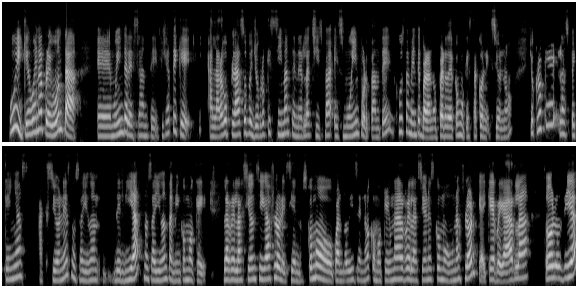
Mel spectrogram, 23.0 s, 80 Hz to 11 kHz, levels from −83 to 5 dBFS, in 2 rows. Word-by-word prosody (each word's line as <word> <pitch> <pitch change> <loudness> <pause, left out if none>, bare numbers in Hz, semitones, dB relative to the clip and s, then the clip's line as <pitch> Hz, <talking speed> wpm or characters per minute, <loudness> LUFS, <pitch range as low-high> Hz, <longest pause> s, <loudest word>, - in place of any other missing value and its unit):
Uy, 390 -2 +4
qué 260 +1 +2
buena 335 +7 +4
pregunta, 280 +6 +5 0.4
eh, 225 0 0
muy 235 +3 -2
interesante. 240 -7 -3
Fíjate 295 +7 -4
que, 270 - 0 0.4
a 220 - -1
largo 235 +7 +1
plazo, 265 +1 +2
pues, 280 -3 -3
yo 230 0 -4
creo 255 +3 -7
que 305 - -8
sí 260 -2 -7
mantener 255 -7 -4
la 245 0 -2
chispa 235 0 -2
es 225 +1 -9
muy 225 +2 -3
importante, 270 - -3
justamente 305 -4 -3
para 200 -3 +6
no 205 +1 -7
perder 225 -1 +3
como 250 +1 -4
que - - -9
esta - - -6
conexión, 215 -2 -5
¿no? 205 - -10 0.3
Yo - - -3
creo 380 - +1
que, 470 - -9 0.3
las 275 -1 -3
pequeñas 275 +6 -5 0.2
acciones 235 +10 -4
nos 255 -6 -7
ayudan 225 +1 -4
del 225 -7 -8
día 245 +4 +5
nos 260 -3 -6
ayudan 225 +3 -1
también 210 -4 -2
como 235 0 -4
que, 205 -5 -3 0.3
la 240 0 +5
relación 235 +2 0
siga 250 0 +2
floreciendo. 220 -6 0
Es 205 0 -11
como 255 -6 +3
cuando 210 -1 -1
dicen, 230 0 -8
¿no? 255 +4 -3
Como 215 -4 -5
que: 220 0 -5
"Una 245 +2 +4
relación 230 -1 -1
es 245 0 -8
como 240 -4 -4
una 230 +5 -4
flor, 275 +9 +4
que - - -1
hay - - -1
que 240 0 +5
regarla 235 +8 +5 0.3
todos 270 +1 +7
los 275 -1 +2
días". 285 +5 +7
240 Hz, 185 wpm, -24 LUFS, 225-270 Hz, 0.4 s, todos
